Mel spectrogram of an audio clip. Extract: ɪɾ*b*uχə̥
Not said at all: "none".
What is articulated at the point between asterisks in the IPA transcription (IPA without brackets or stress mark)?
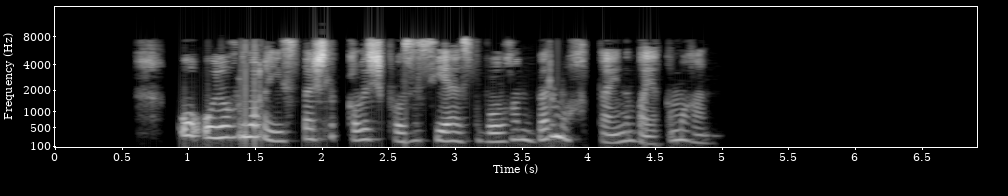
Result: m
